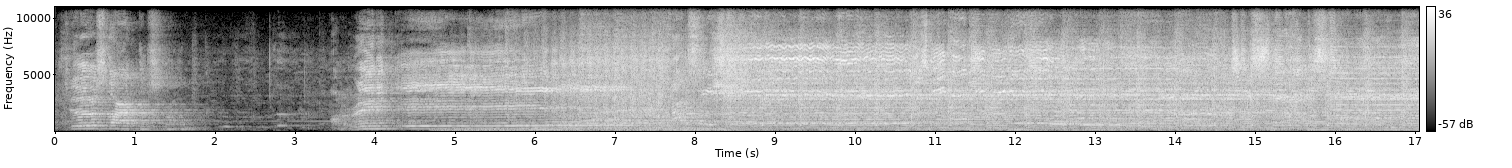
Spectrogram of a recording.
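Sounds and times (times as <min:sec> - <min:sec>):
guitar: 0:04.8 - 0:17.0
live rock band playing: 0:05.4 - 0:17.0.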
